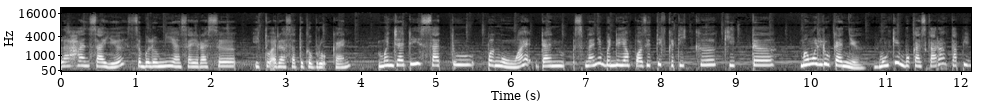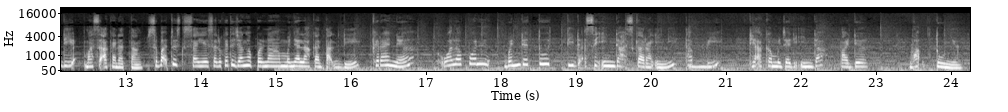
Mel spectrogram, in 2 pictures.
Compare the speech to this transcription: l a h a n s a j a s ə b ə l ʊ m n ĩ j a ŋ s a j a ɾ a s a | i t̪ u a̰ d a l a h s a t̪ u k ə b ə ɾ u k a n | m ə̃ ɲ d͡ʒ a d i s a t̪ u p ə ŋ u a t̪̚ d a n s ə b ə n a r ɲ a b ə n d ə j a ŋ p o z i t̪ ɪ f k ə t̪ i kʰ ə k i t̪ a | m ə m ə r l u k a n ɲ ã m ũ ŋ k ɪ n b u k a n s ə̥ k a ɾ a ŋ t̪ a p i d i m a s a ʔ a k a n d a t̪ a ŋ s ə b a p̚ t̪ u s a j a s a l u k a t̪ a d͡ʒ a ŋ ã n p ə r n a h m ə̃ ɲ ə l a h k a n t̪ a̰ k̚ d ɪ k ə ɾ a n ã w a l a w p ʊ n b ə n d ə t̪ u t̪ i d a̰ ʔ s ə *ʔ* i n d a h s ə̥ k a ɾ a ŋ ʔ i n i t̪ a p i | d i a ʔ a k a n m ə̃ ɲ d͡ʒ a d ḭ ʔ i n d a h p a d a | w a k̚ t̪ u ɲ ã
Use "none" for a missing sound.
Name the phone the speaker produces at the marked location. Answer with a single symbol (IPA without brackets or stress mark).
ʔ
